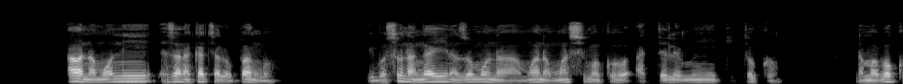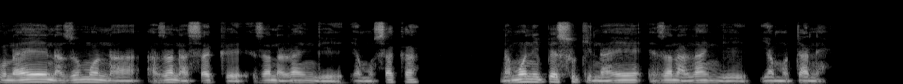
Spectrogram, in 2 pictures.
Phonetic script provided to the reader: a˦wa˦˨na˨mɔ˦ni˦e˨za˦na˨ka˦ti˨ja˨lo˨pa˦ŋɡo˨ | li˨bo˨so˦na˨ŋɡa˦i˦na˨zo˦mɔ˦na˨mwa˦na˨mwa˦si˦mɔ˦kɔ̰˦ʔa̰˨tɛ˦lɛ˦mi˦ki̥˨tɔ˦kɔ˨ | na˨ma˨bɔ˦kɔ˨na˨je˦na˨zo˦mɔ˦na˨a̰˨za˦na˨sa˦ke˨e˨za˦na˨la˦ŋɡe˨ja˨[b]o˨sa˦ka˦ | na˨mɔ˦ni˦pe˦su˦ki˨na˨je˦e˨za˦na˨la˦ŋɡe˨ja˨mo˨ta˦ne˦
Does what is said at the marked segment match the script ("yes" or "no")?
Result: no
